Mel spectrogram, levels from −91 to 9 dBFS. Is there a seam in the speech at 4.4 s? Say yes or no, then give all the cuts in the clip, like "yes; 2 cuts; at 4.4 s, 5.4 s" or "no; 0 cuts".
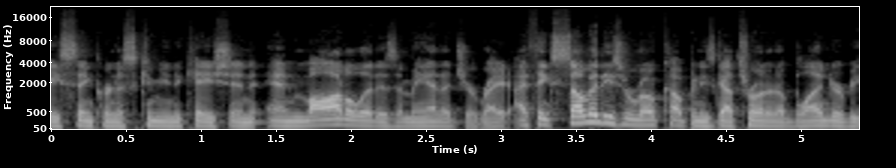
no; 0 cuts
